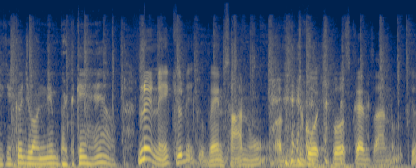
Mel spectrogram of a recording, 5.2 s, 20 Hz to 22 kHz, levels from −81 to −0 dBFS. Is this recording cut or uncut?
cut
